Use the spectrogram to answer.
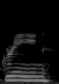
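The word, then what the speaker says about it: Gruene: Sandy says, it's pronounced like green. If you're just tuning in, I was saying earlier, we were talking about the town of Greene, but it's spelled like Grune. It's very confusing if you're not a native Texan.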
